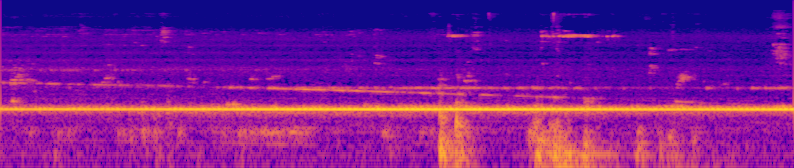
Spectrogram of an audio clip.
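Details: London Underground Central Line train to Epping near Hanger Lane: steady mid-pitched whine holding constant over the carriage rumble and clatter; source of the tone unknown.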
